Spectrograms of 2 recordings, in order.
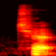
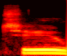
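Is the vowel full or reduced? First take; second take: reduced; full. First: The word has a weak, reduced vowel. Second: The word has a full, clear vowel. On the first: "We say fur and t" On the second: "We don't usually say four and two"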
